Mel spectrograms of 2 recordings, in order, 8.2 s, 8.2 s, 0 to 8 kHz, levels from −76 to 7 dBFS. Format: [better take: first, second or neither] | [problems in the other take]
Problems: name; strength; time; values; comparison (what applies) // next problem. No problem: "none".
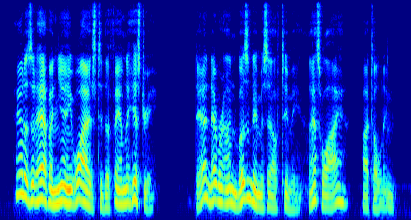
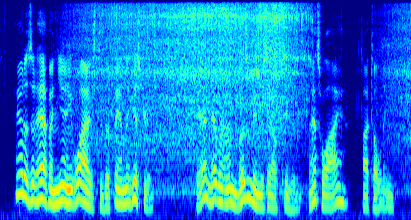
first | background sound (Rattle (instrument)); 6 dB below the speech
